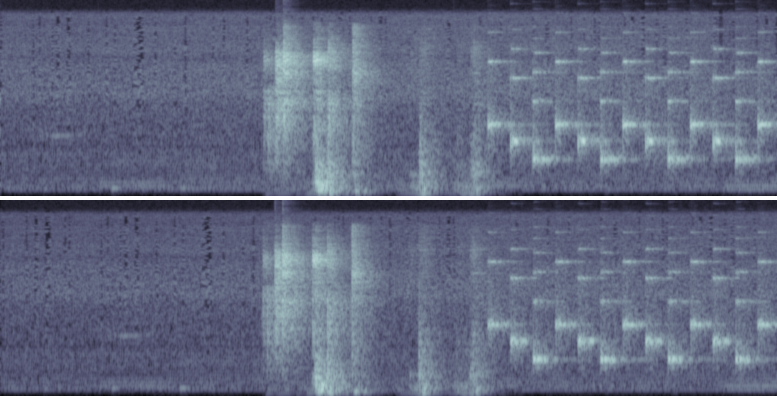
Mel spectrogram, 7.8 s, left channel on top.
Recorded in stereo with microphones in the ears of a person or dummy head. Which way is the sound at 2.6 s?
50° right (ahead or behind).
